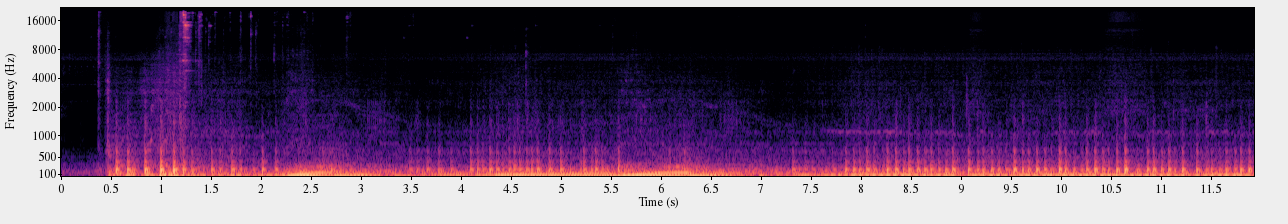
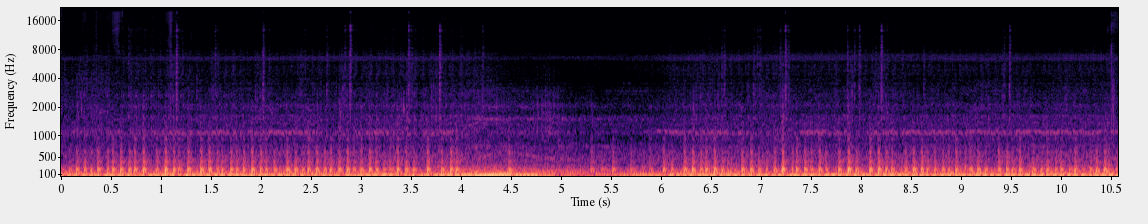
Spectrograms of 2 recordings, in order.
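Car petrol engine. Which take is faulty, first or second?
second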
